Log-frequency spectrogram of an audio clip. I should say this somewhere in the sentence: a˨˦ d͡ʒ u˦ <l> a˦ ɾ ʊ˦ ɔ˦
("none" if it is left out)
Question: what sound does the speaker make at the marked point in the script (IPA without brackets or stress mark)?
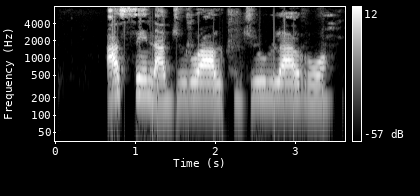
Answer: l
